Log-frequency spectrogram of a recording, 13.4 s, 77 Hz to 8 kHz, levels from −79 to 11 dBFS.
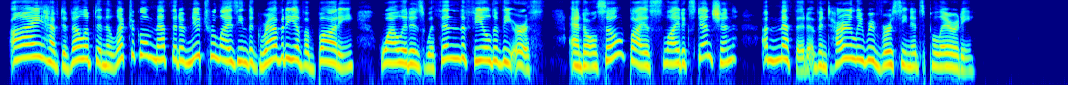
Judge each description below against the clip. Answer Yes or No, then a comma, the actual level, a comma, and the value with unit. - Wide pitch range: Yes, wide, 6.0 semitones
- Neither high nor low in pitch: No, very high, 270 Hz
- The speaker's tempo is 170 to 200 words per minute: No, average, 155 wpm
